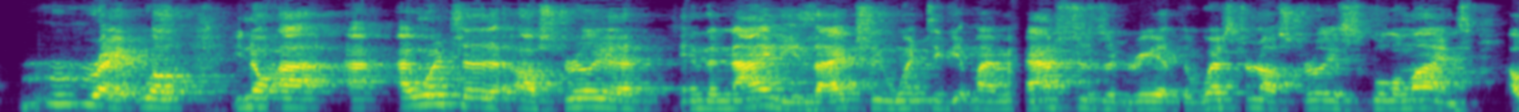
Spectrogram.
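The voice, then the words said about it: American accent. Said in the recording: “you've clearly got a non-Australian accent ... he's got an American accent”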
